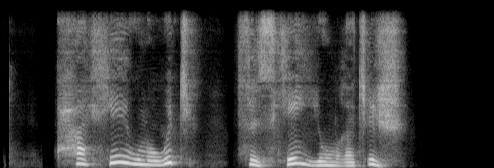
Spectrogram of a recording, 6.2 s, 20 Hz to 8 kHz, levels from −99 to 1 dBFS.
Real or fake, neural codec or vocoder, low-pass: fake; codec, 44.1 kHz, 2.6 kbps, DAC; 7.2 kHz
